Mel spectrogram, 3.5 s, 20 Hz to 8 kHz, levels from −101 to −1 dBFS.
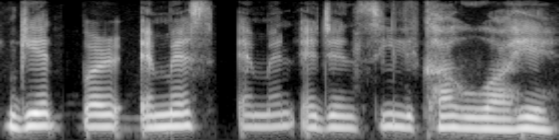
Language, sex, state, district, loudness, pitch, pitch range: Hindi, female, Arunachal Pradesh, Papum Pare, -18 LUFS, 215 Hz, 200-225 Hz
